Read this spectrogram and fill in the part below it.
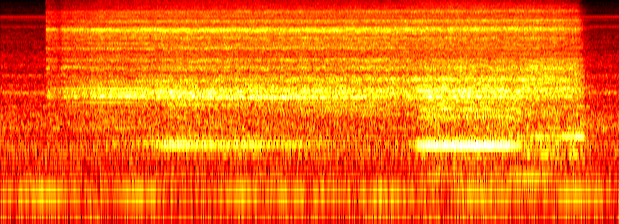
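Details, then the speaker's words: Skew chisel on a wood lathe cutting short softwood stock too wide during stock reduction: steady cutting hiss with an intermittent buzzing hum of tool chatter and vibration. Taking smaller cuts is the fix. "well on this particular piece of wood it's a soft wood and it's fairly short stock it's working okay but can you hear the vibration it's too wide that's not a good cut"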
